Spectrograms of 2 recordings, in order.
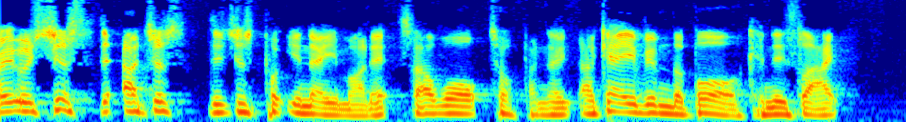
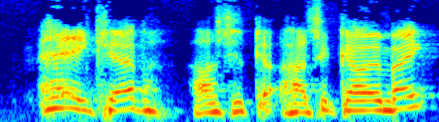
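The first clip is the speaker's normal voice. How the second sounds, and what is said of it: Put-on Australian accent. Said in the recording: “for this Australian accent.”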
